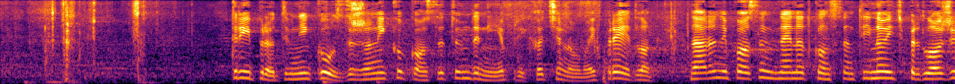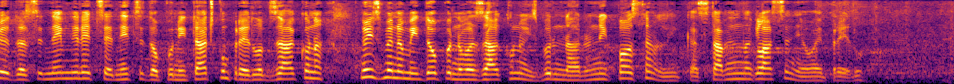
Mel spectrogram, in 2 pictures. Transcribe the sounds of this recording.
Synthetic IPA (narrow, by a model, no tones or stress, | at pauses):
t̪ɾiːpɾot̪iʋnikauzd̪r̩ʒanikoko̞nst̪at̪uje̞md̪anije̞pɾixʋat͡ɕe̞no̞ʋajpɾe̞ːd̪lˠo̞ɡnaːɾo̞d̪nipo̞slˠanikne̞nad̪ko̞nst̪ant̪ino̞ʋit͡ɕpɾe̞d̪lˠo̞ʒiod̪ase̞d̪ne̞ːʋniɾe̞ːd̪sje̞d̪nit̪sed̪o̞punit̪at͡ʃko̞mpɾe̞ːd̪lˠo̞ɡzaːko̞na | oizme̞nomaid̪o̞punamazaːko̞nuoizbo̞ɾunaːɾo̞d̪nixpo̞st̪aʋlnikast̪aʋʎamnaɡlˠasaɲeo̞ʋajpɾe̞ːd̪lˠoɡ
